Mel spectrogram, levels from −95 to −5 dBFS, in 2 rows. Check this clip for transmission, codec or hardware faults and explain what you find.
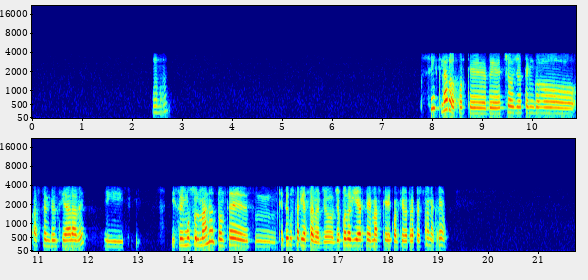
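Two faults are present: a GSM full-rate codec throughout the speech, and two short bursts of lost GSM frames.

Throughout, the speech has a buzzy, gravelly roughness, squeezed into a narrow band of roughly 300 Hz to 3.6 kHz, and the damage is plainly audible. That points to the GSM full-rate codec at 13 kbps, which rebuilds the voice from a vocal-tract model excited by sparse, regularly spaced pulses.

At 2.56 to 2.65 s and again at 17.98 to 18.07 s, the sound briefly freezes into a rough, metallic ring lasting about 40 ms. These are lost GSM frames, likely two 20 ms frames each time. The decoder repeats the last good frame's settings to fill the gap.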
